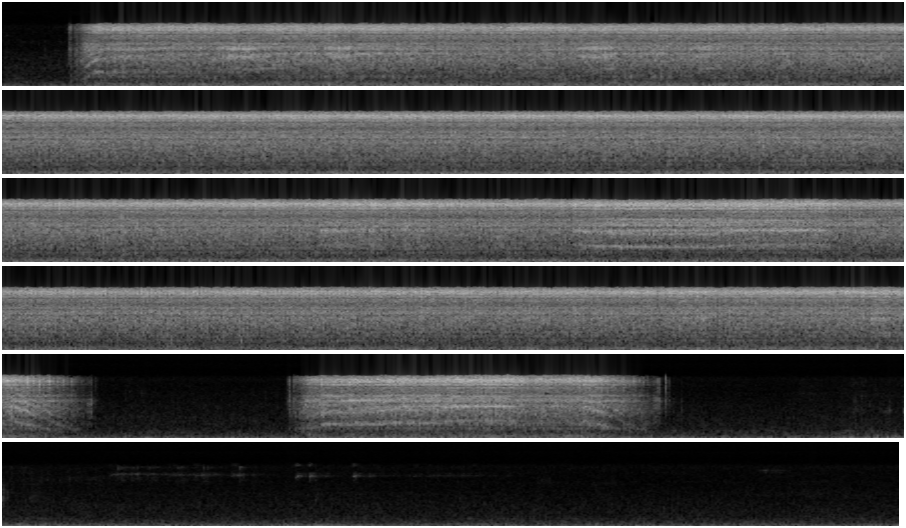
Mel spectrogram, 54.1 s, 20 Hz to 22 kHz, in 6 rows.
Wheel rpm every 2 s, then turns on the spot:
90, 230, 230, 230, 230, 230, 230, 230, 230, 230, 230, 230, 220, 230, 230, 230, 230, 230, 60, 40, 210, 30, 0, 0, 0, 0, 0.
none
